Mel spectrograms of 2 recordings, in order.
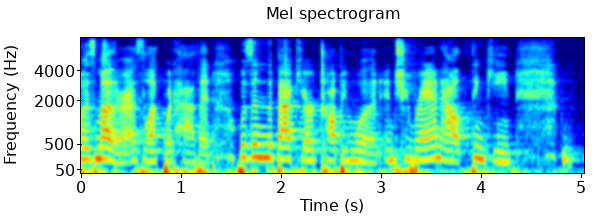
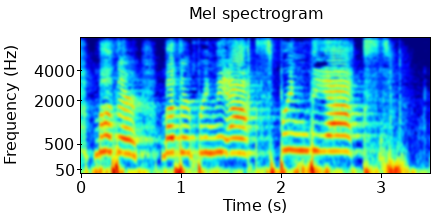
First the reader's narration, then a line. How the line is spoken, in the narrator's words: he shouted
